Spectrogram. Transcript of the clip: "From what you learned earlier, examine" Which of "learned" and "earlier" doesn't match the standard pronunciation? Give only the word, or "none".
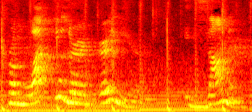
learned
